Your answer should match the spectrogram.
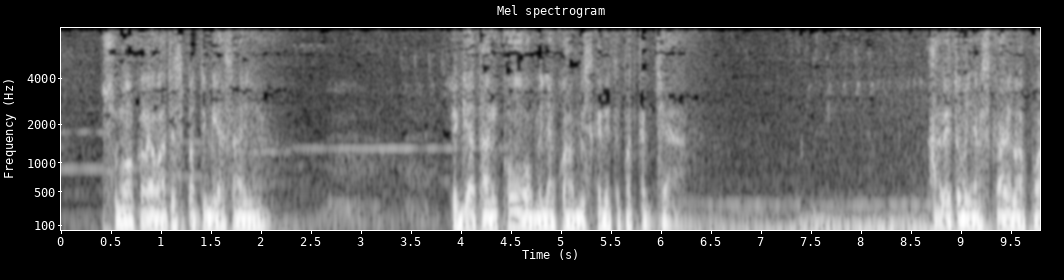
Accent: Garut, West Java, Indonesia; now in Bandung, Indonesia; Aku memang bukan asli dari Bandung. Asalku dari Garut.

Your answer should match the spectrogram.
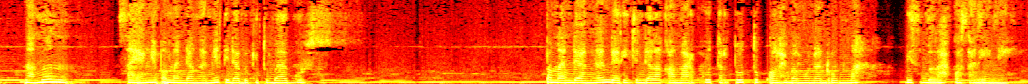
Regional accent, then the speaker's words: Garut, West Java, Indonesia; now in Bandung, Indonesia; di daerah Taman Sari, Bandung. Bisa dibilang aku seorang anak rantau di kota ini. Asalku dari Garut.

